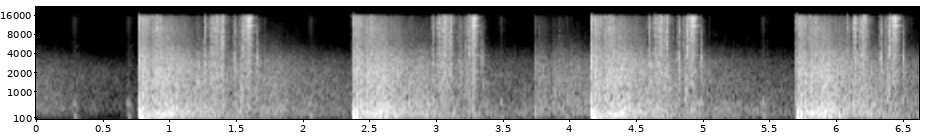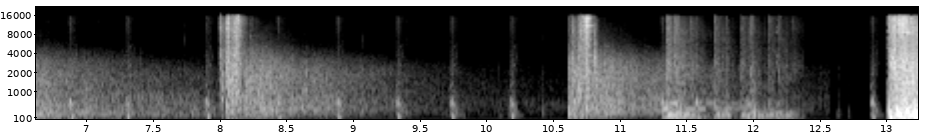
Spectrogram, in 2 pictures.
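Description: A shotgun's pump clacks after each shot.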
